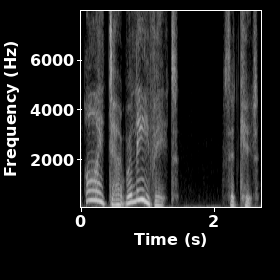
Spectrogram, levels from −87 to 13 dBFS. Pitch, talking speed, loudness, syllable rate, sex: 270 Hz, 135 wpm, -15 LUFS, 4.3 syllables/s, female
